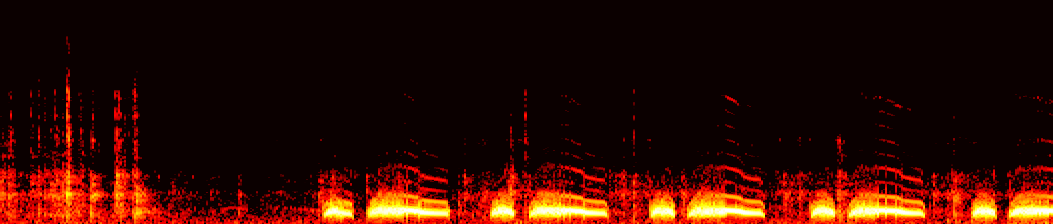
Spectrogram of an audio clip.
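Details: ["Spotted dove cooing in the 'kích bổi' style meant to provoke other doves into calling, 'giọng thổ' voice: faint scratchy sounds early, then four paired phrases of a short coo followed by a longer, slightly descending purring coo, evenly repeated."]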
